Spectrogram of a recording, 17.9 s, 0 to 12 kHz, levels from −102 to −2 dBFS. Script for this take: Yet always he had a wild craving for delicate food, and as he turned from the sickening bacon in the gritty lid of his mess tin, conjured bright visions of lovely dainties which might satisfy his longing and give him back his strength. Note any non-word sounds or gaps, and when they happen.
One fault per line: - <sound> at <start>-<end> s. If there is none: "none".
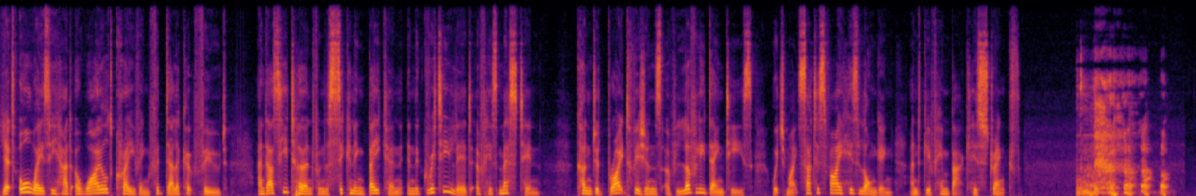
- laugh at 16.1-17.7 s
